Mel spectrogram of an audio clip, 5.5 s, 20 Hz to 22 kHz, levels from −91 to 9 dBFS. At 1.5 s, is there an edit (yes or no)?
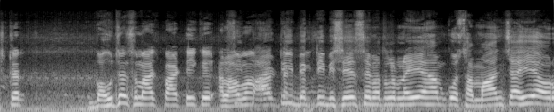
no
